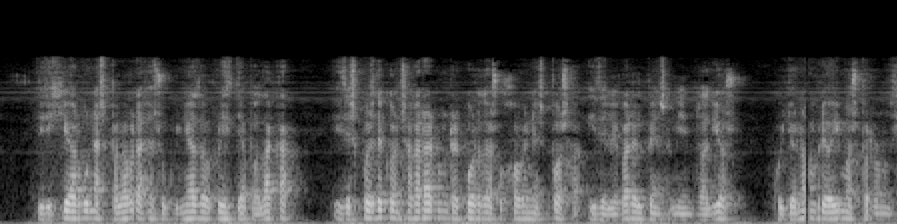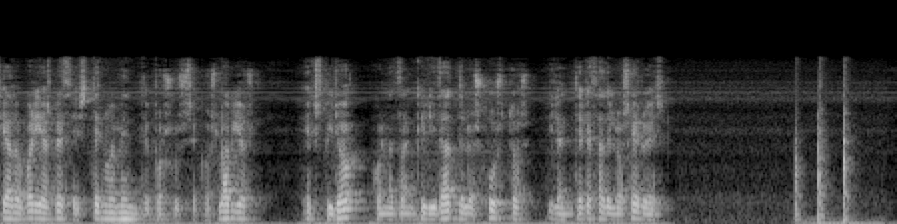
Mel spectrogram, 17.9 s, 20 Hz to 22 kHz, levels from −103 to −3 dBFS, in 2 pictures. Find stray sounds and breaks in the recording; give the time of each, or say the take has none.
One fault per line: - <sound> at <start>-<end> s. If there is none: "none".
- dropout at 8.1-8.1 s
- thud at 16.9-17.8 s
